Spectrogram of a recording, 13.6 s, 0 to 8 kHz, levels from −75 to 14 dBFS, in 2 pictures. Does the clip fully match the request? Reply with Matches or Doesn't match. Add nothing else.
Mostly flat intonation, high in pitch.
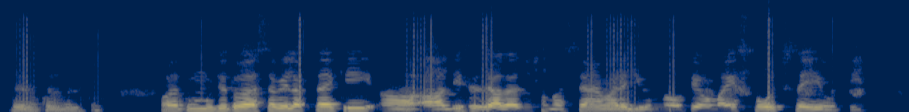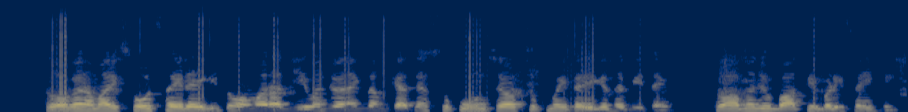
Doesn't match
